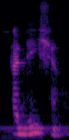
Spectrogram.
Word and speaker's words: addition: এটা পরে আমরা যখন পরবর্তী কনসোনেন্টে যা শিখবো, তাহলে কি হবে এটা, Addition. এডিশন, এডিশন, addition, এখানে ডিআই এর উপরে কি একটা স্ট্রেস হচ্ছে, অ্যাডিশন।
